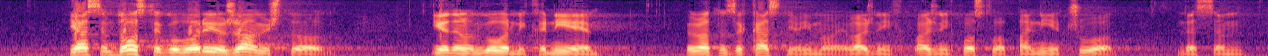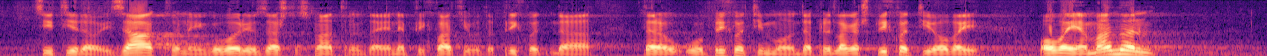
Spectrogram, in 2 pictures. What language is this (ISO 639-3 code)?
srp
